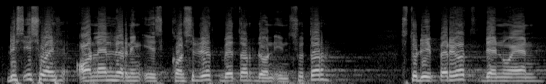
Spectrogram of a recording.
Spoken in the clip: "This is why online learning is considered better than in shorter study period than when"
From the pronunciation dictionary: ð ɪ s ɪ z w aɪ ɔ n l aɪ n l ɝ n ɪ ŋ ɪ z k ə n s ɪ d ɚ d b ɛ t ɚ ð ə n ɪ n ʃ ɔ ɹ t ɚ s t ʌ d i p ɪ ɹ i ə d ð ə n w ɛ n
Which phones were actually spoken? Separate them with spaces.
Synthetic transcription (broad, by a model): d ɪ s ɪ s w aɪ ɔ n l aɪ n l ɝ n ɪ ŋ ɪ s k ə n s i d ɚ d b ɛ t ɚ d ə n ɪ n s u t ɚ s t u d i p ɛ ɹ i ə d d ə n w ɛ n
